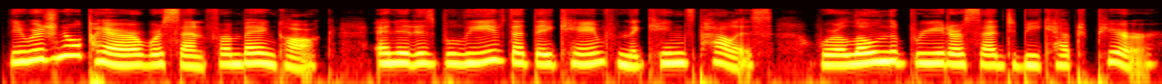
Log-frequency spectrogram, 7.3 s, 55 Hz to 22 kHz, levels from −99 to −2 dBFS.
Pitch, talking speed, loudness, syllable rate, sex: 245 Hz, 230 wpm, -18 LUFS, 6.2 syllables/s, female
